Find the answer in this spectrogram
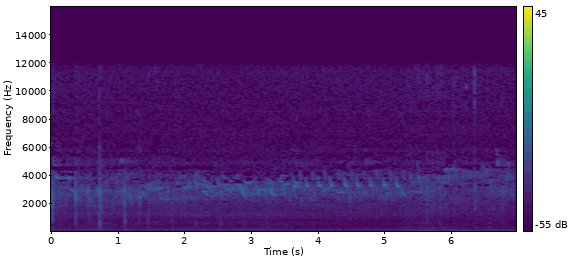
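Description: Faint footsteps on a gravel trail, then a small bird sings a quick run of repeated high chirps, about five a second, for a couple of seconds.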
